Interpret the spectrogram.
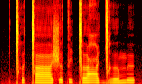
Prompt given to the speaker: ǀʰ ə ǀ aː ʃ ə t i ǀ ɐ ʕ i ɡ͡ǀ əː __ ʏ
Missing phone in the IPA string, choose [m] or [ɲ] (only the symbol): m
